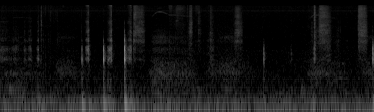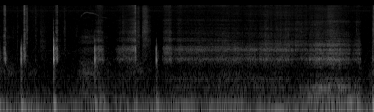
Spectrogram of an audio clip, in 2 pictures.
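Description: A hand draws letter strokes with a stick of white dustless chalk on a large, flat, painted black chalkboard. Quiet, dry scratching strokes are punctuated by short, sharp taps as the chalk meets the board, over a low background rumble.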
